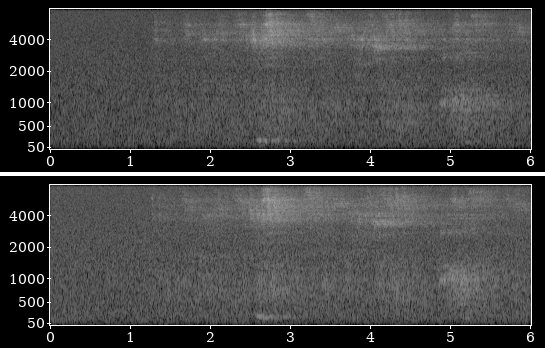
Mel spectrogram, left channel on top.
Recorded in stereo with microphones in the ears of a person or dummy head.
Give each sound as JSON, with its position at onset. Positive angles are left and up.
{"t": 1.3, "sound": "whispering", "side_deg": -30, "distance_m": 5.0}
